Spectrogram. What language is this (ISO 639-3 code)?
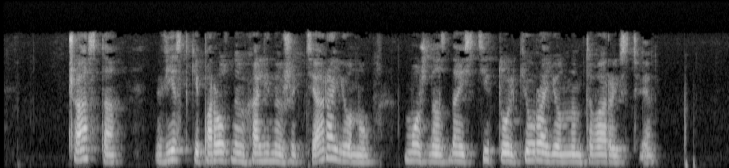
bel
